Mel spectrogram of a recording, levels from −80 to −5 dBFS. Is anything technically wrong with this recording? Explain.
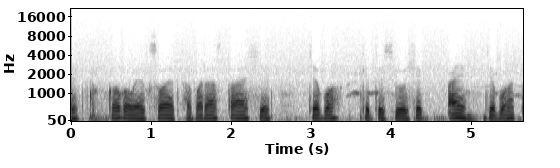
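No, nothing technically wrong turns up anywhere in this bit of speech, so there's nothing here to flag.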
